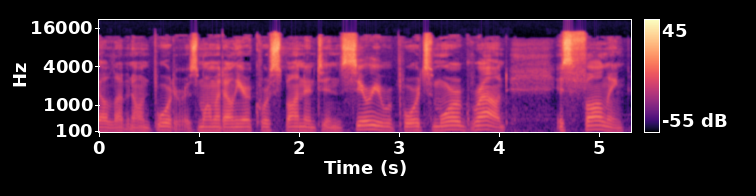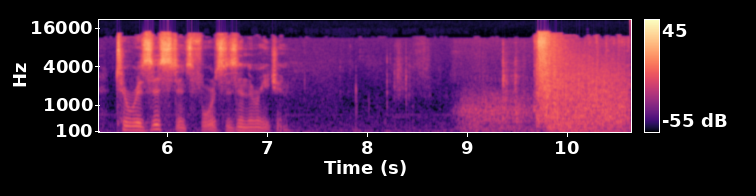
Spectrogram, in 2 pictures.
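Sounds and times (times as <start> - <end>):
speech: 0.0 - 7.4
artillery fire: 8.9 - 10.6
loud blast: 8.9 - 10.6
low rumbling: 8.9 - 10.6.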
